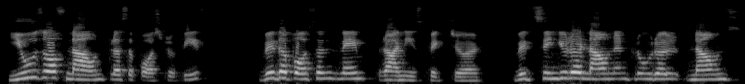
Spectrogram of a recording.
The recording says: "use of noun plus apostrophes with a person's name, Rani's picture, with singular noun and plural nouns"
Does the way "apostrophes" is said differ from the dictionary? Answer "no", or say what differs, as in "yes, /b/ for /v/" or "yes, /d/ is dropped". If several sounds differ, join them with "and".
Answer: no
